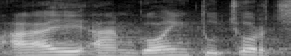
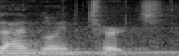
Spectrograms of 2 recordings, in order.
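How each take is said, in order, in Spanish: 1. Se pronuncia con acento español, en la parte delantera de la boca. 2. Se pronuncia con acento nativo, en la parte trasera de la boca. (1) "todo lo hacemos acá adelante y nos sale así" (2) "que todo se habla acá"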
